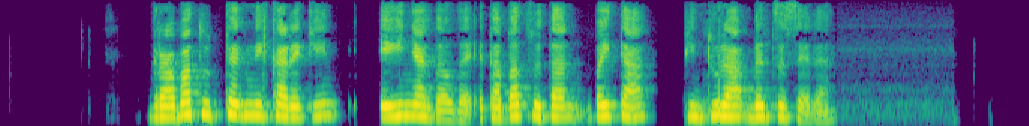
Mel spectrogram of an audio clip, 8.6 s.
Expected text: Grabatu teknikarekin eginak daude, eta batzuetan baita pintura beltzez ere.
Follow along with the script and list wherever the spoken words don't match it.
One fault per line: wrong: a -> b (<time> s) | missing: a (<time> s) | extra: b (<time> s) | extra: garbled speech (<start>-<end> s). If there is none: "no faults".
no faults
